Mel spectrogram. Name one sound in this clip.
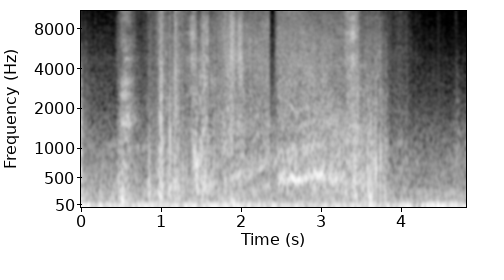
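Wind rushes loudly past, then stops.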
